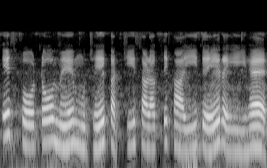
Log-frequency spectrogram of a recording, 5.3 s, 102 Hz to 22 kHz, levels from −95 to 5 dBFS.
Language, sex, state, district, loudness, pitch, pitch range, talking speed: Hindi, female, Madhya Pradesh, Katni, -17 LUFS, 205 Hz, 190-230 Hz, 110 wpm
